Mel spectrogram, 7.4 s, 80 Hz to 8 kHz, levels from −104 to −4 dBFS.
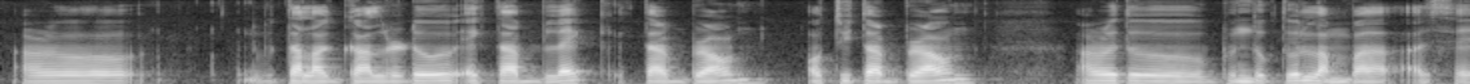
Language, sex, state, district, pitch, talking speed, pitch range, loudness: Nagamese, male, Nagaland, Kohima, 100 Hz, 140 wpm, 95-105 Hz, -20 LUFS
